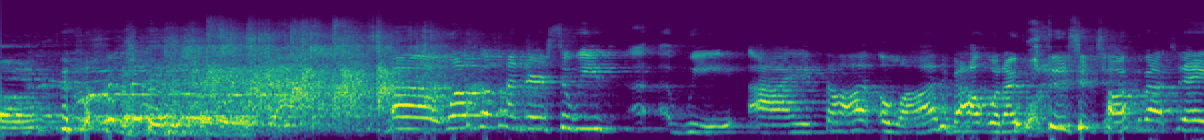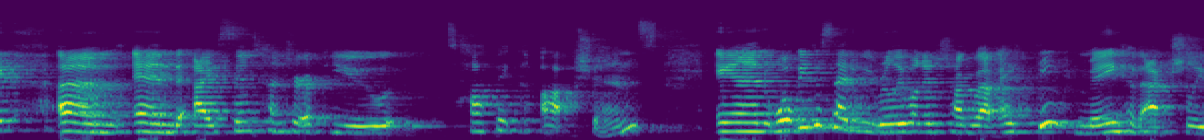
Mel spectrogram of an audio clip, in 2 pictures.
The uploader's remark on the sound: From the Front Porch Live from Reader Retreat! A recording of our live show from our February Reader Retreat!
